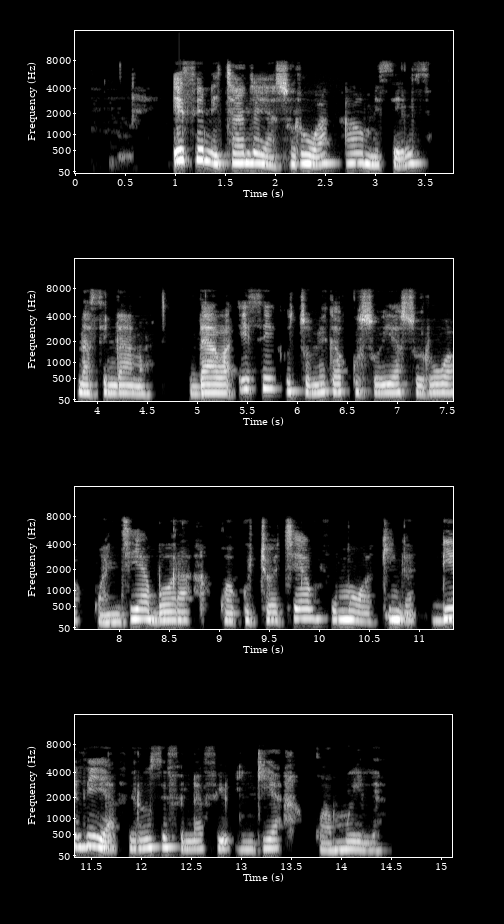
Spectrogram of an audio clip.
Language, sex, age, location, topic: Swahili, female, 25-35, Nakuru, health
